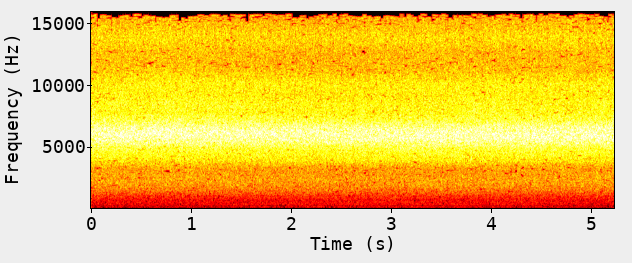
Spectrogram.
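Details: Periodical cicadas of the 17-year Brood XIV in Frankfort, Kentucky, June 2008, two weeks after mass emergence. A dense, even, high buzzing chorus fills the air without pause, with an air conditioner humming some 20 feet away.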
